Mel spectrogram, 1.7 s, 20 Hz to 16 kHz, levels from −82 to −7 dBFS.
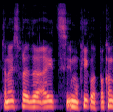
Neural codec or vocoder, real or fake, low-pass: none; real; 14.4 kHz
